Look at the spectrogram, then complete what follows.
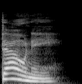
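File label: "downy", British English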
